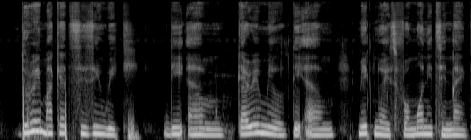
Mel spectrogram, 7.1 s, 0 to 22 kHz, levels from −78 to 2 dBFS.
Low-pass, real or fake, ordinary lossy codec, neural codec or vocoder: none; fake; none; vocoder, 48 kHz, 128 mel bands, Vocos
